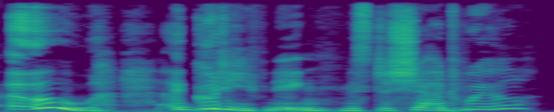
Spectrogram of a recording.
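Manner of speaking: overly proper, a bit rattled; flustered Aziraphale. Acted.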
